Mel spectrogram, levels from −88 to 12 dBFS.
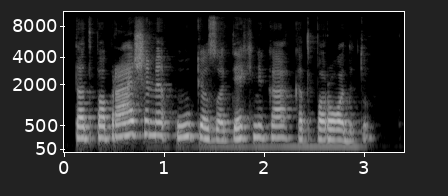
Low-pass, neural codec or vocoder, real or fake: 9.9 kHz; none; real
